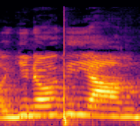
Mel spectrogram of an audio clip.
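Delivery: usual speaking voice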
